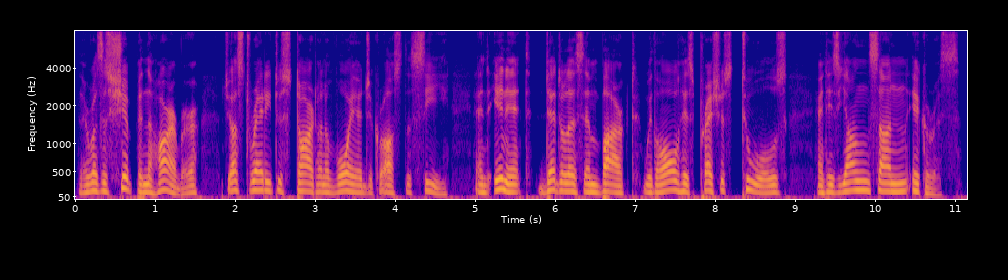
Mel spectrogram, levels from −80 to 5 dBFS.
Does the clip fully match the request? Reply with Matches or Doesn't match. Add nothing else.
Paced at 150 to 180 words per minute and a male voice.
Matches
